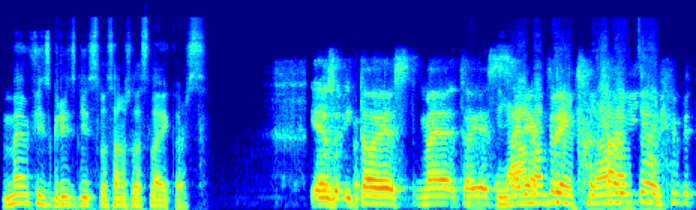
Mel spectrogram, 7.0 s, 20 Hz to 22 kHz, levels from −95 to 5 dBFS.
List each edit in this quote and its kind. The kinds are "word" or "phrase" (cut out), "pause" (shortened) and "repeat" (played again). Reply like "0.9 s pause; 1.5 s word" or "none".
3.0 s pause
